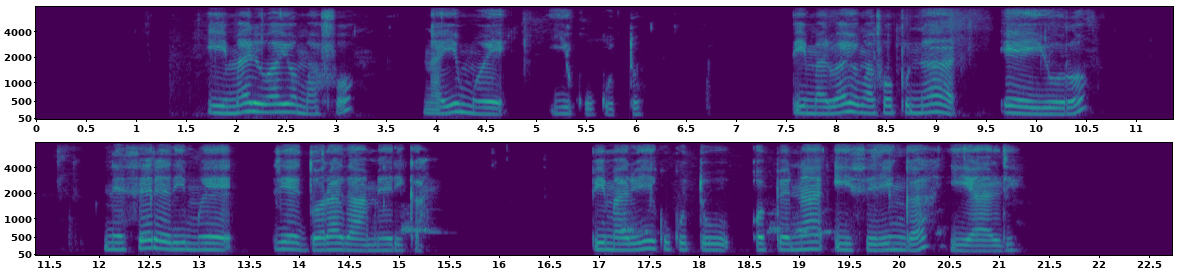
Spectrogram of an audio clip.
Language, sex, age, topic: Oshiwambo, female, 25-35, finance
